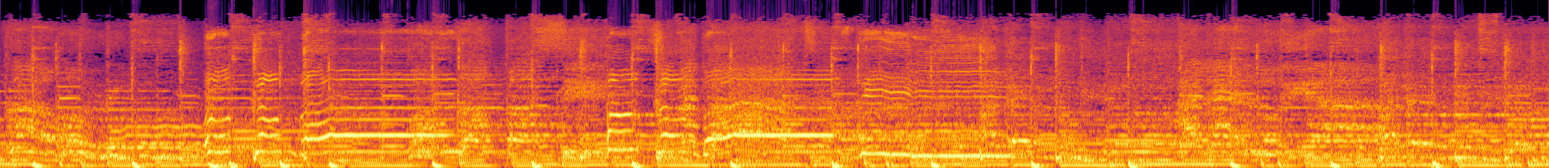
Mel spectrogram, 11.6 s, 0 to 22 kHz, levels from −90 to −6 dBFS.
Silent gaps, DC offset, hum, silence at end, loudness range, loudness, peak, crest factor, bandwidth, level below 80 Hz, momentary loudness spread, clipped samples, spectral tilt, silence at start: none; under 0.1%; none; 0 s; 3 LU; -9 LUFS; 0 dBFS; 8 dB; 16.5 kHz; -16 dBFS; 4 LU; 1%; -4.5 dB/octave; 0 s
